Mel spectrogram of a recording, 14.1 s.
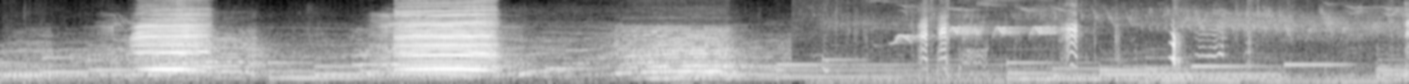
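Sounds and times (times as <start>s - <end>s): cattle mooing: 0.0s - 2.7s, 3.5s - 7.9s.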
